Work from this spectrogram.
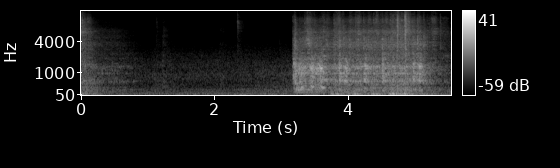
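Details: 1977 Fiat 124 Spider barn find, sat nearly 25 years, no radiator and water pump pulley disconnected: catches after a quiet stretch, then an uneven, lumpy idle with irregular surges; rough idle.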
